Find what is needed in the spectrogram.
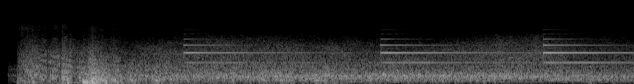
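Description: A low rumble of thunder at the start, then a bell struck three times about two seconds apart, each strike ringing on and fading, over a steady hiss of background noise.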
